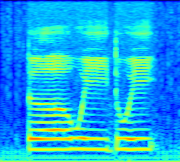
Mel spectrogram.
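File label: "dui" bopomofo, Chinese; phonetics; bpmf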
